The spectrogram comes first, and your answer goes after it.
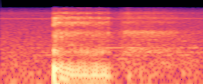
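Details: Dozer, a red nose pit bull and American bulldog cross, snoring loudly when tired: one rough, rattling snore of about half a second, low and pulsing, then quiet room noise.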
